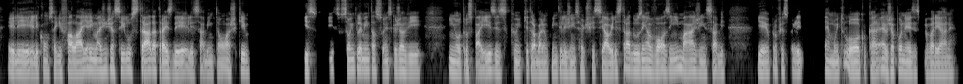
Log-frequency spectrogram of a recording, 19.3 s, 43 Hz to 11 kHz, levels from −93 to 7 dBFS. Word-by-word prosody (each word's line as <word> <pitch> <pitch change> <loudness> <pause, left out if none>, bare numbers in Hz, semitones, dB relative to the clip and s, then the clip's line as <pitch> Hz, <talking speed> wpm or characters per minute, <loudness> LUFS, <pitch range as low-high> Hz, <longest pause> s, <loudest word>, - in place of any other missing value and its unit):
ele 95 0 +1
ele 90 -2 +2
consegue 95 -1 -4
falar 95 0 +4
e - - +2
a 115 - +2
imagem 105 -1 0
já 110 +1 0
ser 110 +3 +3
ilustrada 110 +1 +5
atrás 95 -4 +4
dele, 95 0 +2
sabe. 95 - -3
Então 90 0 -6
eu - - -2
acho - - -4
que 105 -2 0 1.1
isso, 100 0 +1 0.2
isso 115 0 -7
são 110 -1 0
implementações 110 -2 -1
que - - -11
eu 105 - +1
já 105 0 +2
vi 100 0 -2 0.5
em 100 -3 -1
outros 90 0 -2
países 95 -2 0
com, 95 -2 -6
que - - -5
trabalham 90 +1 +1
com 95 +1 -8
inteligência 90 -1 -4
artificial, - - +1
eles 100 +1 -1
traduzem 110 -2 +1
a 105 - +2
voz 95 0 +2
em 110 +2 -2
imagem, 100 -5 0
sabe? 95 +1 -2 0.6
E 100 - +1
aí 90 0 +2
o - - -5
professor - - -6
ele - - -2 0.4
é 110 - -3
muito 95 0 -4
louco, 95 0 +3
cara 90 -1 -1
é 120 0 +1
os 100 - -1
japoneses 95 -3 0
pra 85 - -9
variar, 85 0 +1
né. 85 +1 -10
95 Hz, 175 wpm, -24 LUFS, 95-105 Hz, 1.1 s, ilustrada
